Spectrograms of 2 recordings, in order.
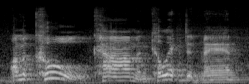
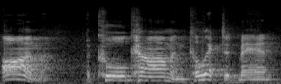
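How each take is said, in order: First: The word cool carries the strongest stress. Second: The word I'm carries the strongest stress. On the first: "Notice the pace is slower" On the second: "emphasise the next word every time you say the sentence"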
